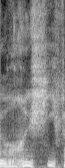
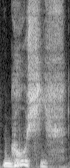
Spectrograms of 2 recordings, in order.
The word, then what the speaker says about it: Hrushiv: Alors en me renseignant mieux sur internet, je vois que Ruchif, ça se prononce en fait Grouchif.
